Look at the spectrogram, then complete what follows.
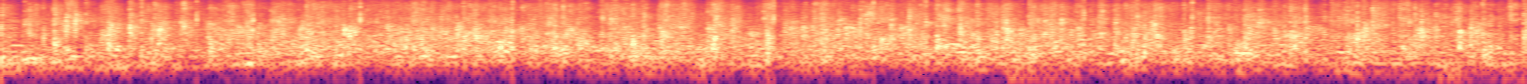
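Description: Applause from many people, children among them: dense, steady clapping.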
